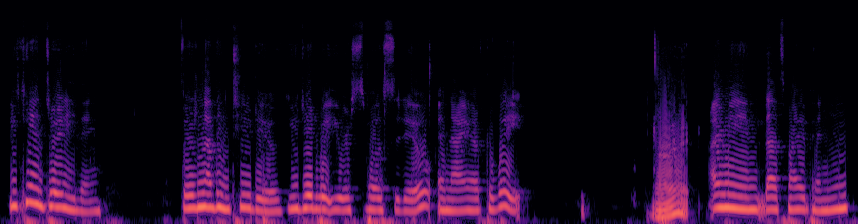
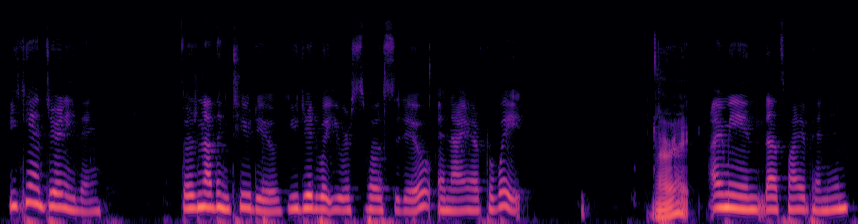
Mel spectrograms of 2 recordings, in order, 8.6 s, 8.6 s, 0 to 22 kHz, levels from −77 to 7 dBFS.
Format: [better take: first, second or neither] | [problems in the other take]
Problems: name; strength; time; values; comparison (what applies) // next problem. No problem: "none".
second | distortion; slight; 9% of the sound clipped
